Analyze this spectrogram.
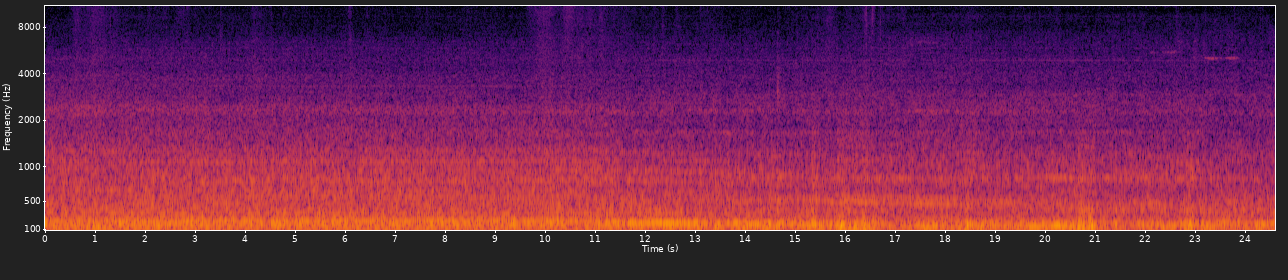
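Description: The bus rattles and rumbles over the road.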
